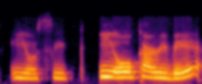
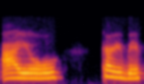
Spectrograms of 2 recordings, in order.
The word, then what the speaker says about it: EO Caribe: And first of all, let me just say that today I finally learned how to pronounce EO Caribe. I've been saying IO Caribe for the longest while.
